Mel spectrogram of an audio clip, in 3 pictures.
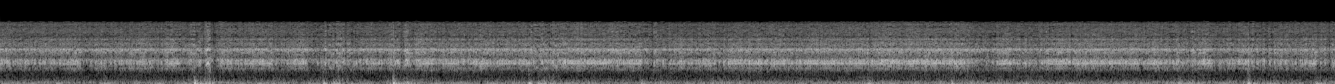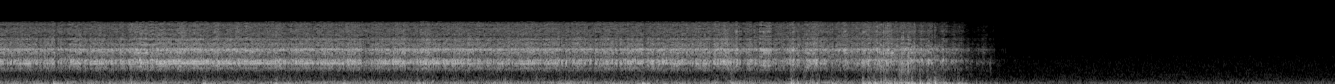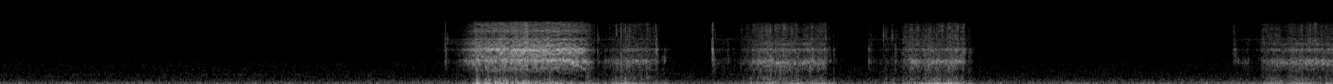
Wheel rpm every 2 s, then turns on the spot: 230, 230, 230, 240, 240, 230, 230, 230, 240, 230, 240, 70, 0, 0, 0, 30, 60, 20, 10, 20.
32-34 36-40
